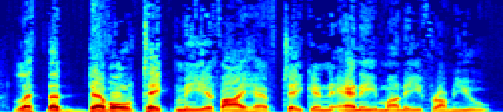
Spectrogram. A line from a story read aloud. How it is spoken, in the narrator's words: Tom got angry and started to shout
